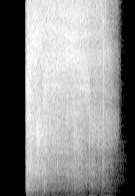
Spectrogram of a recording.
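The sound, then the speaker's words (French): A single snake hiss: one sustained, breathy, high-pitched rush of noise that starts abruptly, holds for nearly two seconds and then tapers off, heard on its own with no talk. “I can hear a snake.”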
